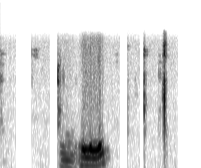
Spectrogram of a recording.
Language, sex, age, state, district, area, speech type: Maithili, male, 60+, Bihar, Madhepura, rural, conversation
